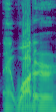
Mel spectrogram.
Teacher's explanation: essa vogal fraca praticamente vai substituir o R do americano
